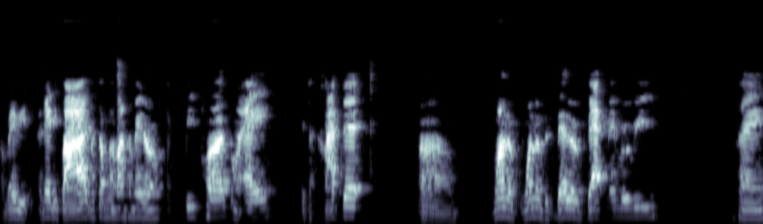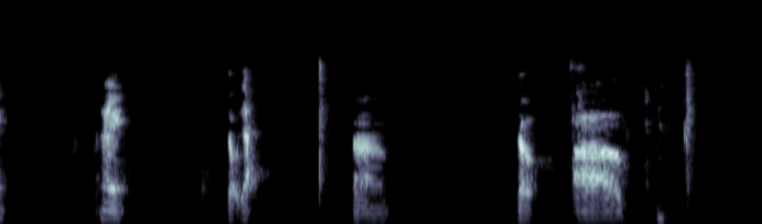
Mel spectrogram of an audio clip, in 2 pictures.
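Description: A young man speaks close to a microphone, with pauses.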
